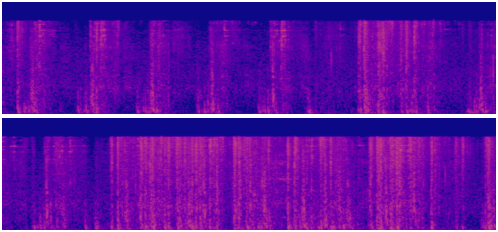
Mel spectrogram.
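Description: A horse's hooves clip-clop steadily in The Last of Us video game on Grounded mode, with rhythmic, moderately close footfalls continuing throughout amid soft ambient game sound.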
